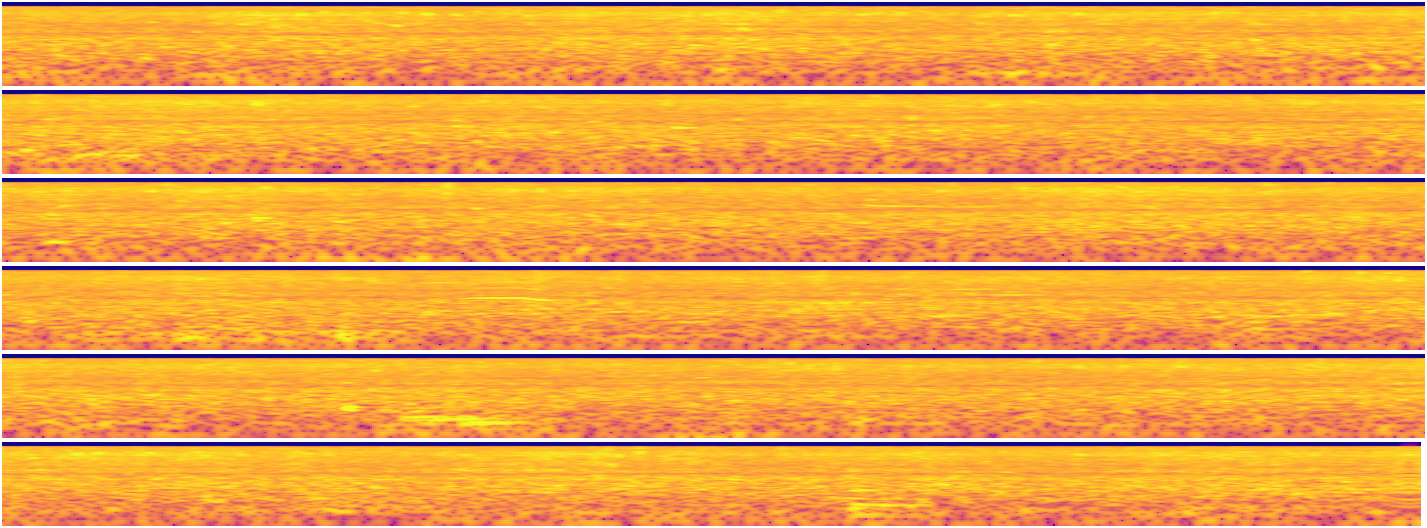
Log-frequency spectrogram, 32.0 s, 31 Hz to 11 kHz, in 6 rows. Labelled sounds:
14.0	14.2	killer whale, 1.5 to 1.6 kHz
17.8	18.1	killer whale, 0.94 to 2.4 kHz

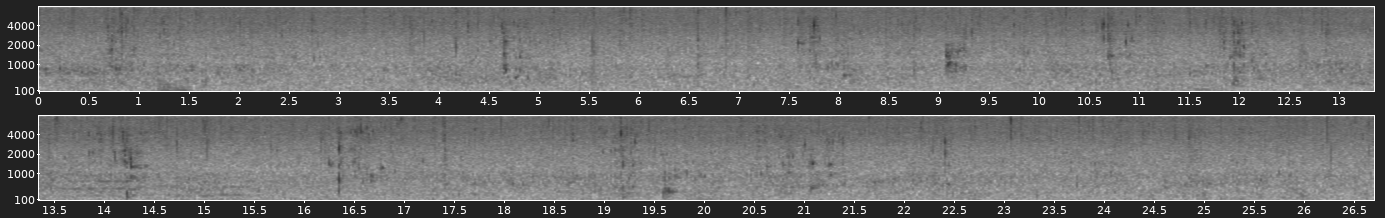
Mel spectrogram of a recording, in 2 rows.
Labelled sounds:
14.2	14.6	water noise, 1.1 to 1.8 kHz

